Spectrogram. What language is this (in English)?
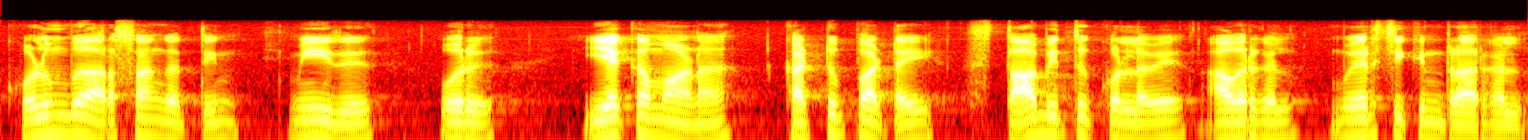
Tamil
